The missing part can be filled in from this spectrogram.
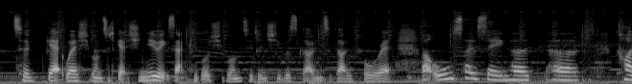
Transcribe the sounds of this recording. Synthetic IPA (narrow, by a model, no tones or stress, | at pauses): tʰəɡ̥ɛ̰ʔwəʃiwɒ̃ntɪd̚tʰɡɛ̰ʔʃinjʉːɪ̰ɡz̥a̰k̚tʰliwɒ̰tʃiwɒ̃ntʰɪdə̃nʃiwɒzɡ̥əʊɪ̃ŋtʰəɡəʊfəɹɪʔ | b̥ʌ̰ʔɔˑlˠsəʊsiːɪ̃ŋəə | kʰãɪ̃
